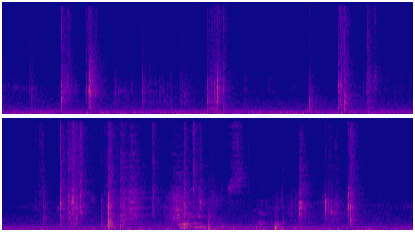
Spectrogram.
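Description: A deck of divination cards being shuffled by hand: a run of irregular soft clicks and slaps as the cards are riffled and knocked together.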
